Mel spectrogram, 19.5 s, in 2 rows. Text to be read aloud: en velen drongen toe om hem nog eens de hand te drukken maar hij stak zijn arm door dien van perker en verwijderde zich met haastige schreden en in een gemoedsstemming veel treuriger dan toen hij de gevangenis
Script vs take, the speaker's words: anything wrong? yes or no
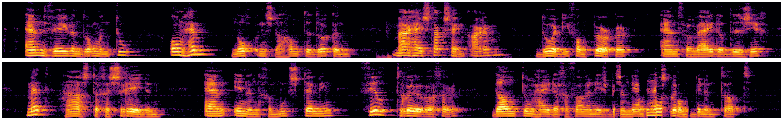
yes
